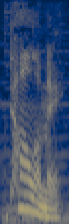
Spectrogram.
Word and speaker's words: Ptolemy: His name is actually pronounced Ptolemy. Apparently, nobody knows where his P went.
